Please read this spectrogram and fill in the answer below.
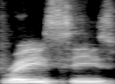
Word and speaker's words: RACES: Other agencies, it's pronounced RACES by us hams.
